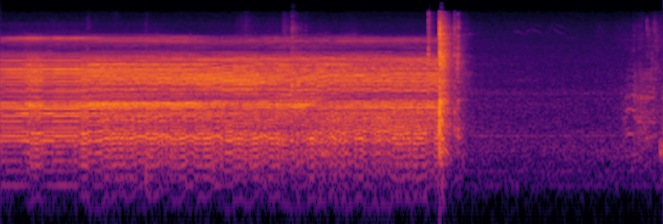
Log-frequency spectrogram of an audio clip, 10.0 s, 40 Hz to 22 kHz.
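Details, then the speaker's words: Blaupunkt Florenz shortwave/AM/FM radio, probably 1960s, with broken dial strings; steady putt-putt pulsing about four beats a second through the speaker until switch-off, motorboating. Owner suspects a capacitor or bad connection; cause not yet known. "I'm gonna have to pull the chassis out maybe even the speaker's not an easy job might be just a capacitor to diss causing motorboating even a bad connection"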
